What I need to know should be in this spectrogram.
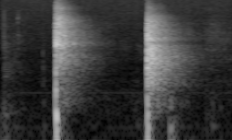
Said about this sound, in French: Et elle la gifle.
